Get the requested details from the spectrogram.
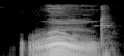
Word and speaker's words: wound: Past tense is wound. Wound. Wound. That's how you pronounce that. Wound. I hope that is clear. The past tense of wind. This is wound.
